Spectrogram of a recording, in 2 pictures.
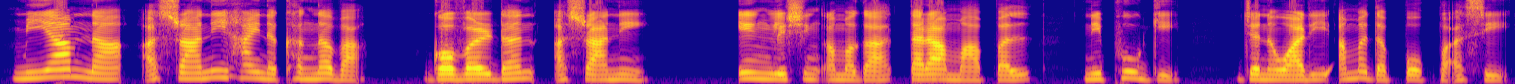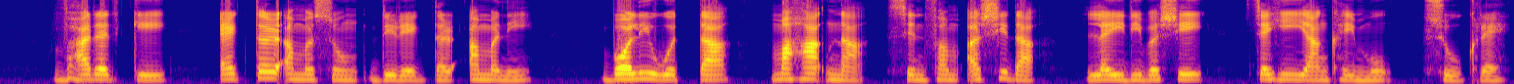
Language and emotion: Manipuri, neutral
